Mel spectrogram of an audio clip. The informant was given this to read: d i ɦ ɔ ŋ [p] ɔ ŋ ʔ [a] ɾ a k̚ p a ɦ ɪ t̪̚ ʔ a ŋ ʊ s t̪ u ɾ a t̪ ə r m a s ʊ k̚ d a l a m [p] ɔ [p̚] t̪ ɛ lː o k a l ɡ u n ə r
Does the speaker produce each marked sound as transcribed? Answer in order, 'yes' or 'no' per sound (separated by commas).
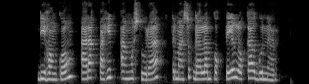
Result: no, yes, no, no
